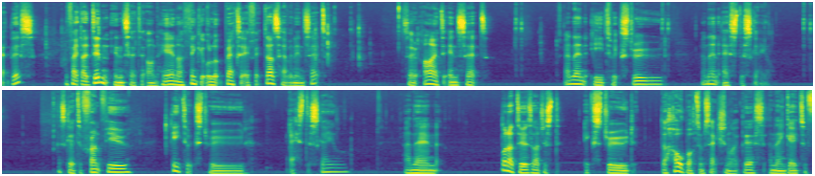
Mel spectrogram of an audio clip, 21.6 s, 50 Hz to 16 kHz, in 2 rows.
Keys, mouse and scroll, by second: 0.8-5.5 middle drag, 5.5 i, 7.7 e, 9.5 s, 11.2-11.6 scroll down 2, 11.6 middle click, 11.7 KP_1, 13.0 e, 14.7 s, 17.5 e, 21.1 3.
